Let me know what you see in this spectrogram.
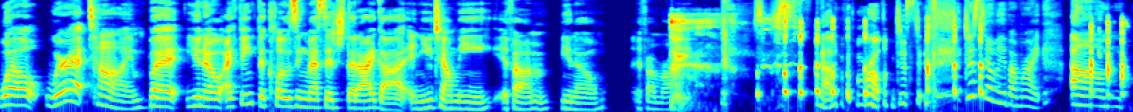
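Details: Adult speaker; typical speech.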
